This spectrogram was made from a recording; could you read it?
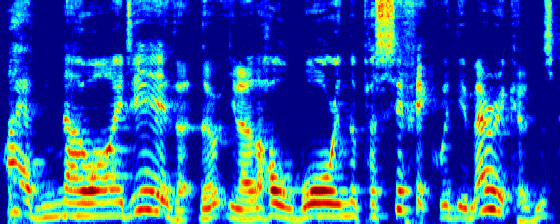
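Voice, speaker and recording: A man's voice: on the high side, big pitch swings, fast talker. English-born man telling stories. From England. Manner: storytelling, stumbles on starts. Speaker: guest. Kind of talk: casual video call chat.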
